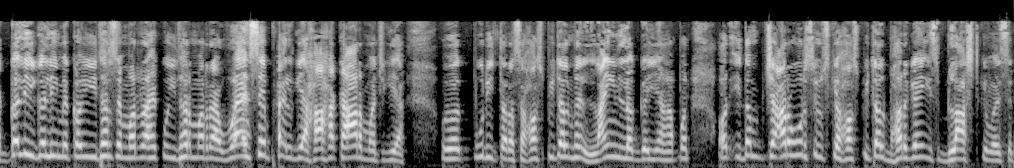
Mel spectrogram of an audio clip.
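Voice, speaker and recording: A man with a Bihari accent delivers an explanatory current affairs lecture like a teacher, speaking emphatically, repeating key phrases, and posing questions that he answers himself. His voice is extremely high-pitched, and the recording is dry.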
